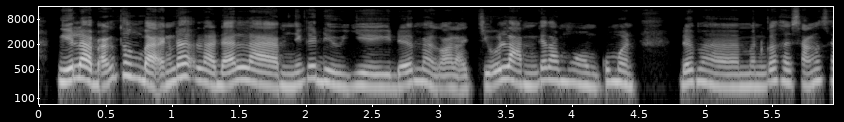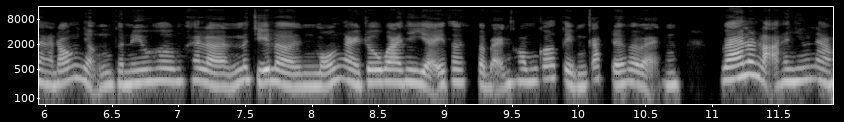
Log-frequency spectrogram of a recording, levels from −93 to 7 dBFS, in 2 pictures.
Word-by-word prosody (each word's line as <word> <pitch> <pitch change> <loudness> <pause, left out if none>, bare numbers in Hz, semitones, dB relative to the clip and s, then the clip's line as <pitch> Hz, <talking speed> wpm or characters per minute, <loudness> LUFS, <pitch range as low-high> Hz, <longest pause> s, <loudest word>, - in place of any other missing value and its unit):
Nghĩa 250 +2 +7
là 290 -2 +8
bản 245 - +1
thân 340 -3 +1
bạn 240 - +3
đó 330 +2 +4
là 240 -6 +1
đã 200 +1 +3
làm 210 -8 +2
những 210 +3 -2
cái 300 - 0
điều 235 -6 +1
gì 185 -1 -1
để 195 +4 0
mà, 240 -3 -2
gọi 175 +1 -3
là, 165 - -4
chữa 195 +4 -1
lành 225 -7 +1
cái 265 - -2
tâm 255 -2 0
hồn 205 -5 -2
của 240 - -5
mình? 230 -3 +1 0.4
Để 220 +1 0
mà 200 -6 -2
mình 190 0 -2
có 250 - -1
thể 245 -2 -3
sẵn 230 +3 -4
sàng 240 -6 -4
đón 245 +7 -1
nhận 255 - -4
tình 215 0 +1
yêu 240 +2 0
hơn, 255 0 -2
hay 265 - -2
là 205 -5 +1
nó 225 +8 -2
chỉ 240 -1 +5
là 210 -6 0
mỗi 200 +5 0
ngày 260 -6 0
trôi 240 0 +3
qua 240 0 +2
như 240 0 0
vậy 205 0 +1
thôi 245 -1 -2
và 215 - -2
bạn 215 - -4
hông 250 +1 -4
có 295 +2 -2
tìm 225 -10 -4
cách 280 +1 -6
để 210 - +1
mà 225 -1 -1
bạn 200 - -4 0.4
vá 280 +3 +5
nó 380 - +5
lại 350 - 0
hay 250 - 0
như 255 - +2
thế 275 - -4
nào 260 -6 -3
235 Hz, 320 wpm, -24 LUFS, 205-255 Hz, 0.4 s, là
